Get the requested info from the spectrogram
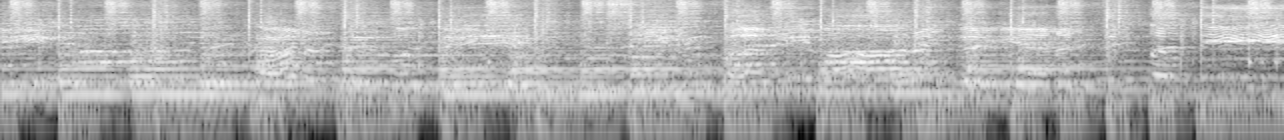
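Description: Live gospel praise and worship music: a lead singer with a choir of backing voices over keyboard and a steady drum beat.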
